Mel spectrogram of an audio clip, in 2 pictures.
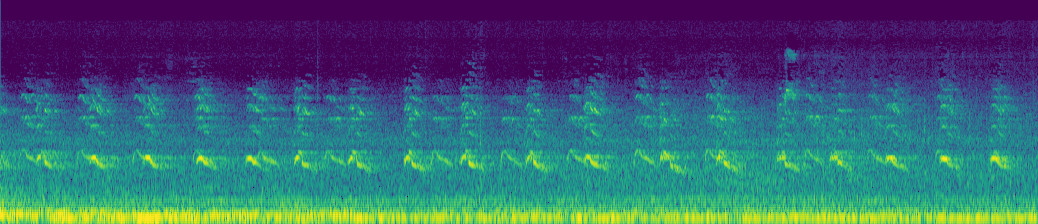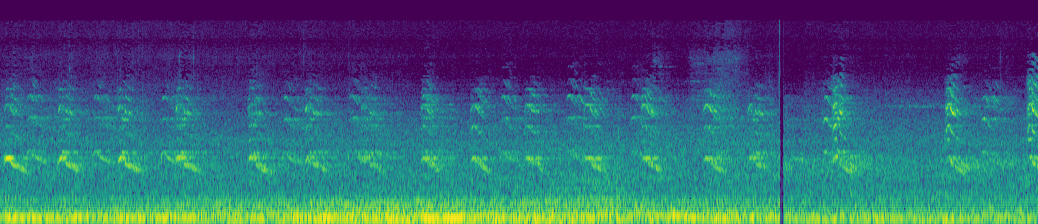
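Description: A bird calling over and over, about two short, harsh, downward-sliding calls a second, over a steady low rumble.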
